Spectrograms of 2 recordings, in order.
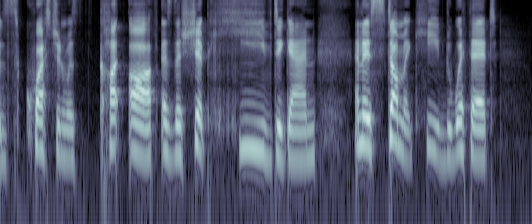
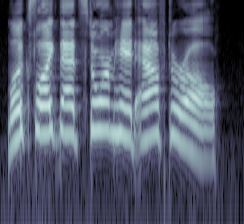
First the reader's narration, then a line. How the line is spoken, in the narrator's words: Zack shouted between crashes of thunder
